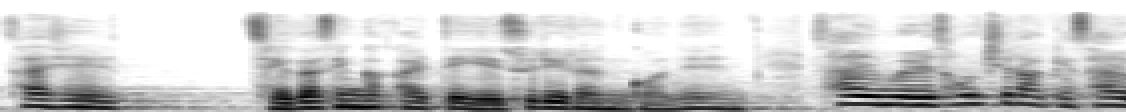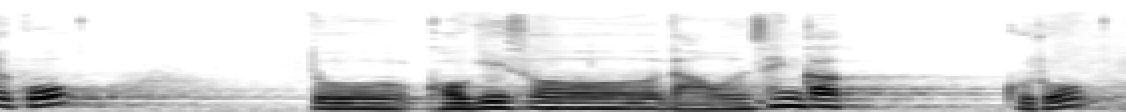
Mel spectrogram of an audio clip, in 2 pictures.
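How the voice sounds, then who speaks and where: The tone is dark and mellow, with very wide pitch swings. The pace is fairly slow. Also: woman. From South Korea. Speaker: painter and installation artist. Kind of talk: interview. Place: hall.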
